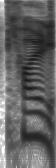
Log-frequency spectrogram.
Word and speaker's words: 血: 모양을 그렸다라고 되어 있습니다 그 다음에 발음은 호결 반절법을 사용한다 호라는 것은 성모죠 히읗을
